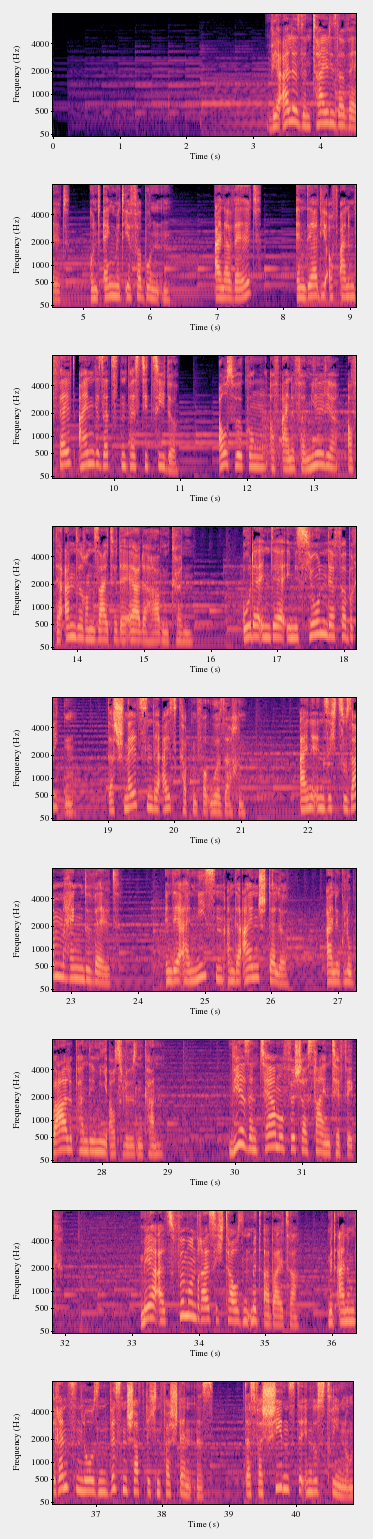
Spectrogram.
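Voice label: DE Corporate, German; GoLocalise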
